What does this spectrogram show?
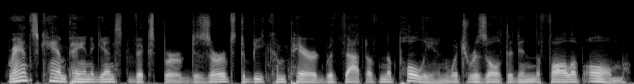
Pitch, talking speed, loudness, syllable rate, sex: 110 Hz, 180 wpm, -20 LUFS, 4.8 syllables/s, male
